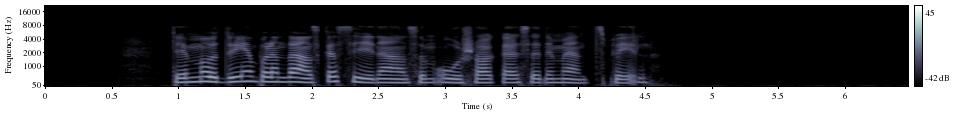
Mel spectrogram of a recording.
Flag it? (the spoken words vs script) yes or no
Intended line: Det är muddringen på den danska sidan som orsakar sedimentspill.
no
